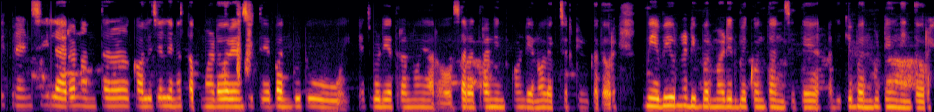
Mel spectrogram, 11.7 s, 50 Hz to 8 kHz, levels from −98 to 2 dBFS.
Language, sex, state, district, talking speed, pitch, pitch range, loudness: Kannada, female, Karnataka, Mysore, 160 wpm, 195 Hz, 185-210 Hz, -21 LUFS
